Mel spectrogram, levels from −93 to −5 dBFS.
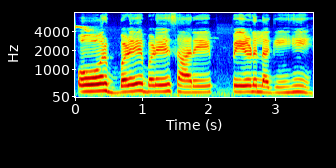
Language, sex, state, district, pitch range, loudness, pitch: Hindi, female, Madhya Pradesh, Bhopal, 205-230 Hz, -13 LUFS, 220 Hz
